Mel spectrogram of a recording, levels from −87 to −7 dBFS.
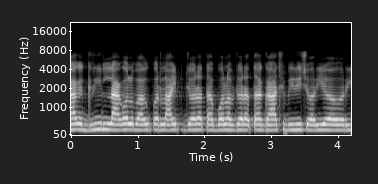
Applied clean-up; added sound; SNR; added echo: none; none; none; none.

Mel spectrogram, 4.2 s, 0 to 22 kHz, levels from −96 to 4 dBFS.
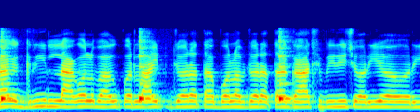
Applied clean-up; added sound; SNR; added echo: none; Cowbell; -3 dB; none.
